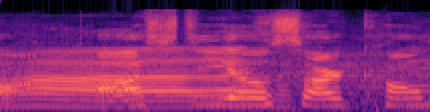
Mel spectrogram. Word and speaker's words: osteosarcoma: 8-year-old Jace Lilly, who is battling, tell me how you say it now, osteosarcoma?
